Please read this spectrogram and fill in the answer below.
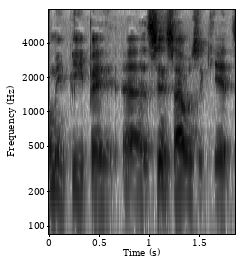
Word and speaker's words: Pipe: In the English language, you know, most people don't know how to read it because they read it like pipe. Right. And as a funny anecdote, most people that call us, it's like they're afraid to pronounce the name as. Yes. So you can hear the person on the other end like being doubtful about pipe. Anyway, it's called PIPE, you know, and that's.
